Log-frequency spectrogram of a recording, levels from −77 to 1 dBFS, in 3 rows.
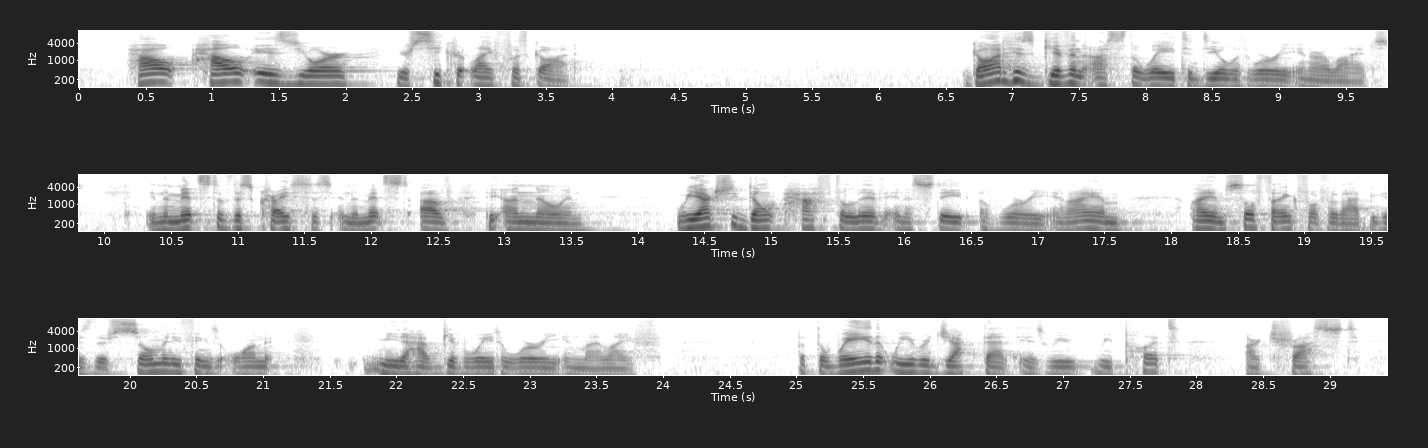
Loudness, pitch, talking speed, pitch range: -34 LUFS, 120 Hz, 170 wpm, 110-140 Hz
